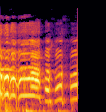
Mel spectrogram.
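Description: High-pitched laughter: a quick run of short giggling "ha" syllables that cuts off abruptly about one and a half seconds in, followed by silence.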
